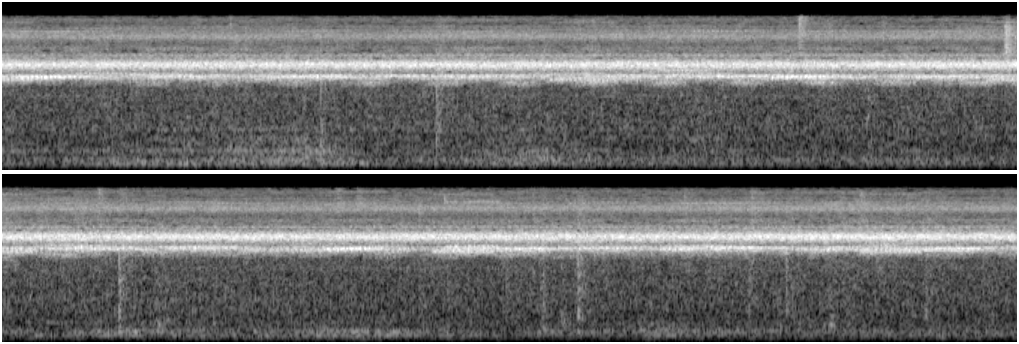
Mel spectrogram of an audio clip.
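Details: Crickets chirping in a backyard on a summer night in Virginia, a dense continuous high-pitched trilling chorus with a second faint high band above, steady throughout, with soft low background rumble.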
